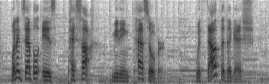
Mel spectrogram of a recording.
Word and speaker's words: Pesach: It's our final letter that's pronounced differently with a dagesh, and with the dagesh, it's pronounced with a P sound. One example is Pesach, meaning Passover.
